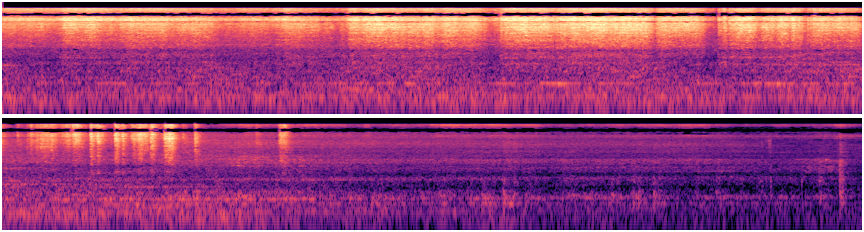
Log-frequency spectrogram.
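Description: Sydney Trains double-deck electric train pulling out alongside the platform: a loud steady rumble of wheels on rail with a low hum and crackling rail noise. The noise fades away over the last several seconds as the train leaves.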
